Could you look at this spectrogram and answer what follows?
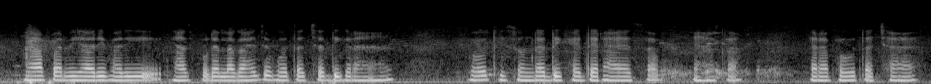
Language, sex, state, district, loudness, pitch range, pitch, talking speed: Hindi, male, Chhattisgarh, Balrampur, -16 LUFS, 170-190 Hz, 185 Hz, 180 wpm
